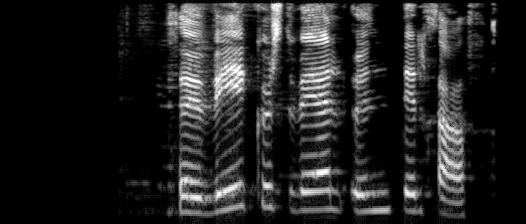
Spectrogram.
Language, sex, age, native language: Icelandic, female, 7, Icelandic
